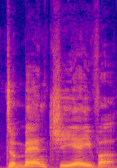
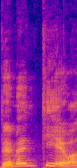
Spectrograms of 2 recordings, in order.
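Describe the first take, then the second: First: The middle syllable starts with a 'ch' sound. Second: The middle syllable starts with a 't' sound. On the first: This is the English way of saying the name. "英語だと、完全にティーアイがチになったり" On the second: This is the Japanese way of saying the name. "日本語では"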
